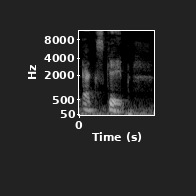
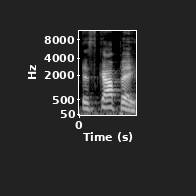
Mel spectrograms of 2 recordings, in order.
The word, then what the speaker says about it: escape: It's like people who say excape. That's not a word. Escapee, hello, escape. It is not excape. X Games have nothing to do with it.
